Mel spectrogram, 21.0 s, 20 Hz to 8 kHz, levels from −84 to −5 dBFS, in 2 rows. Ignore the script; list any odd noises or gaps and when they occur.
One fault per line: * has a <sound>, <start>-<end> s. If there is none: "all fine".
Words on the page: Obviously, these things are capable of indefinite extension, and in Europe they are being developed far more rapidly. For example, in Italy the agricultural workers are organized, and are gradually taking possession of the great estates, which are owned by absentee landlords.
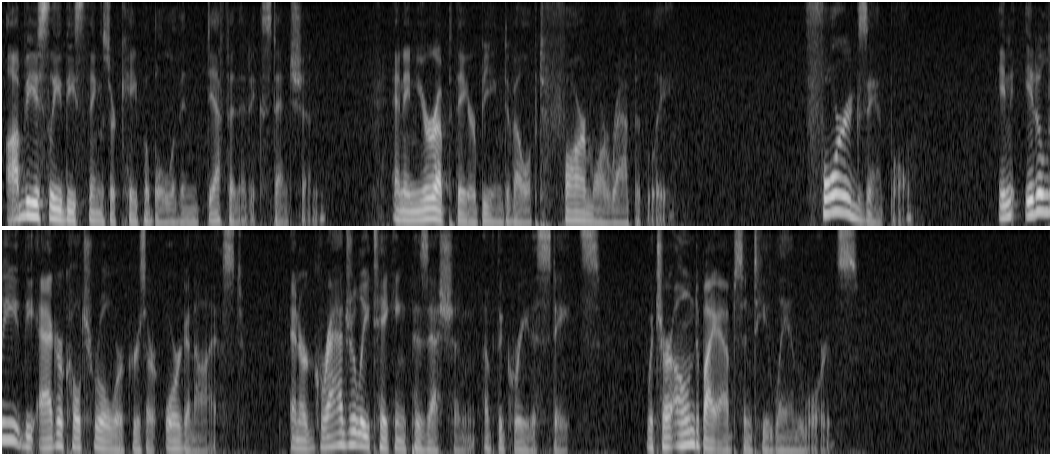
all fine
